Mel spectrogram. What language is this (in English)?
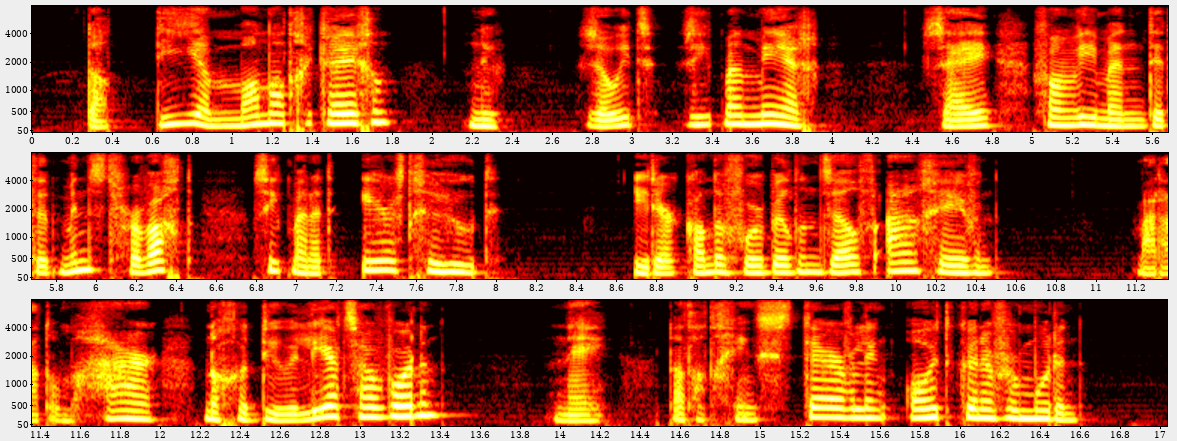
Dutch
